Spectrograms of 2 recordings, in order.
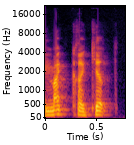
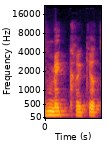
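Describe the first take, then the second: First: The first word has an open 'a' vowel. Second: The first word has an 'e' vowel. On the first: "J'ai dit des Mac croquettes" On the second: "J'ai pas dit mec croquettes"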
